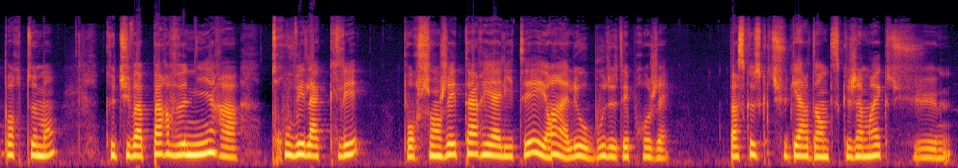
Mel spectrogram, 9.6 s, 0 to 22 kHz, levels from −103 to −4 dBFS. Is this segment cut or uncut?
cut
